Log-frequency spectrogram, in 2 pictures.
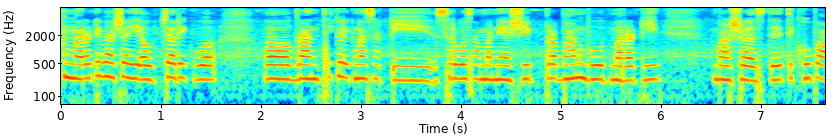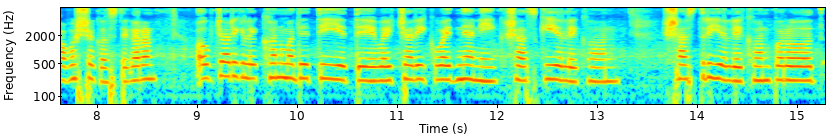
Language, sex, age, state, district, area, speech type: Marathi, female, 18-30, Maharashtra, Ratnagiri, rural, spontaneous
